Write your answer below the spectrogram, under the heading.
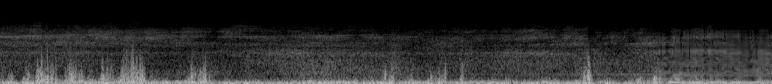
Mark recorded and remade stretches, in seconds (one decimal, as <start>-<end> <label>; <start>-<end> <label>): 0.0-6.6 recorded; 6.6-7.7 remade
